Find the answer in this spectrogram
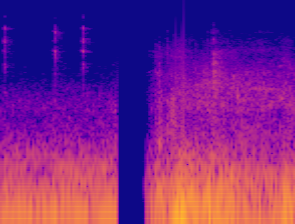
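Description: Faint clicks over quiet room tone, then a sudden cut to a moment of silence, followed by low rumbling noise on a handheld camera's microphone outdoors.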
